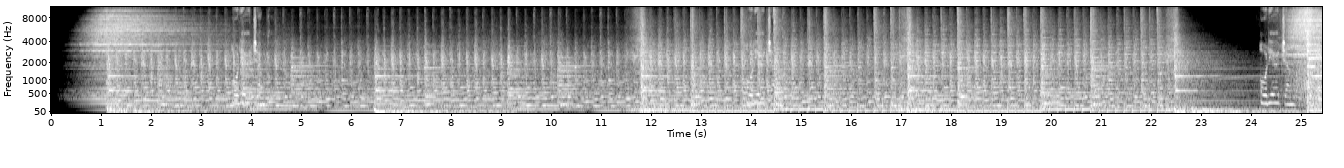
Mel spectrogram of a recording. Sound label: epical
